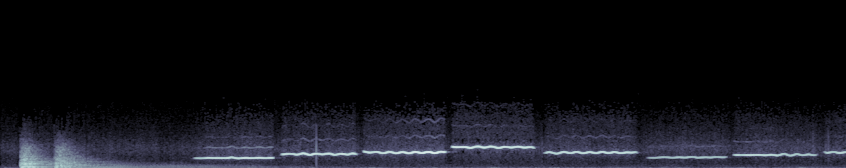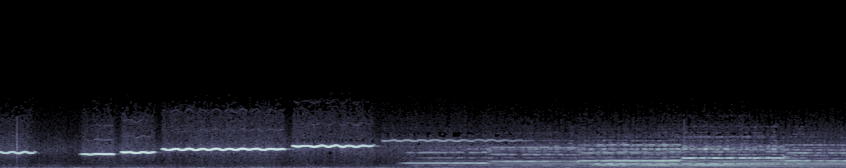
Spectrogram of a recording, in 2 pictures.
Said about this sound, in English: Let that whistle be your signal for the Signal Oil program, The Whistler.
